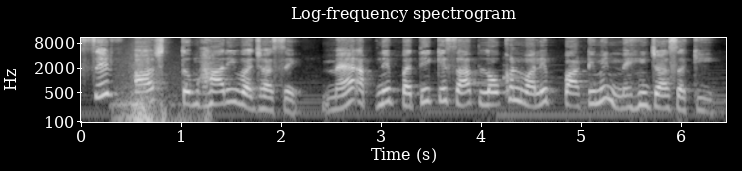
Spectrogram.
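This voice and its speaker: A woman's voice: high voice, expressive, unhurried, soft background music. A woman voicing Kirti, a friendly and gossipy young wife, in a cartoon story. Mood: chatty. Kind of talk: cartoon voice acting.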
